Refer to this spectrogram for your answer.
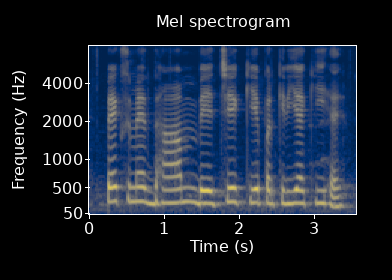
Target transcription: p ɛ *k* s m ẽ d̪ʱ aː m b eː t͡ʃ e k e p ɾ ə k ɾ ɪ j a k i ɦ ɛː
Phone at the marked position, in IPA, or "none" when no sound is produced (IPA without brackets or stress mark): k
